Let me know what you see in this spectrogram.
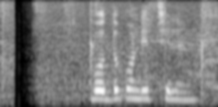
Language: Bangla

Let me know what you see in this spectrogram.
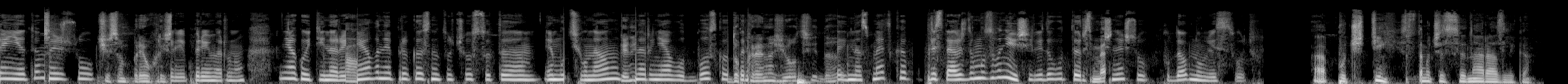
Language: Bulgarian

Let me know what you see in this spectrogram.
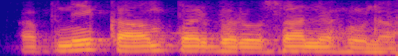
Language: Hindi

